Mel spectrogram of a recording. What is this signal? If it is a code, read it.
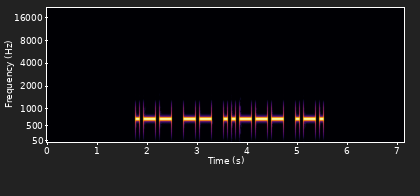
Morse code, heard as a keyed tone, about 15 wpm, 700 Hz. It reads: WM2R
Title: USA Call Signs - 4 Characters - Repeated 3x - 15wpm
